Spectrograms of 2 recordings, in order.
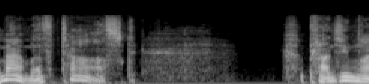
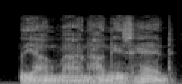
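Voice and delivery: ordinary delivery

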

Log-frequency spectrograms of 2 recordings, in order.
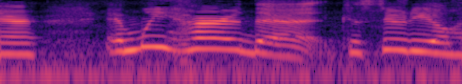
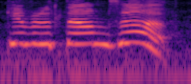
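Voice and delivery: "thumbs up" jumps way higher, pleading; high, insistent push on "thumbs"; emphatic high plea; 10 semitones higher, 3 dB louder, much faster than usual. Shown as a demonstration. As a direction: beg for the like, voice leaping up. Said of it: "Even if you didn't like it".

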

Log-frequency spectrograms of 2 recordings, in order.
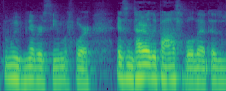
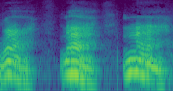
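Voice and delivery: grunted slashing sounds; imitated cutting noise; 4 semitones higher, much slower than usual. Surgeon hacks into his patient, imitated cutting noise. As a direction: make a separate grunt for each mock slash.

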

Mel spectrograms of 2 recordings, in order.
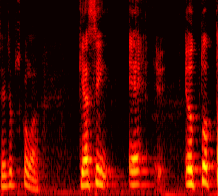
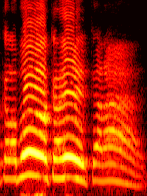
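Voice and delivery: high, very loud yell, slowed; retold angry shout; acted heckler from the back; 6 semitones higher, 12 dB louder, slower than usual. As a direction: holler it back like some other passenger. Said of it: "Fingindo que era outro lá de trás".

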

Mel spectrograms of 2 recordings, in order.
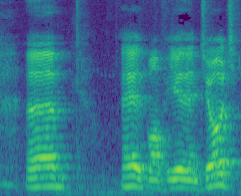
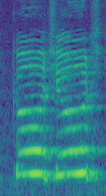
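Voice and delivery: much higher, squeaky puppet; 12 semitones higher than usual. Acted. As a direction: chirp it like the puppet dog. Puppet George says goodbye.

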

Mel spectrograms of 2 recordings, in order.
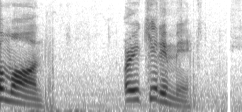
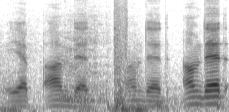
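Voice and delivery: ordinary talk, nothing marked

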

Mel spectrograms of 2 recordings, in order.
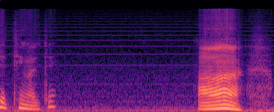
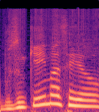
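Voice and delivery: put-on high, loud Busan-accented question; a Busan player asking cheerfully; Busan gamer; 9 semitones higher, 5 dB louder than usual. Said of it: "막 이런". (높고 큰 부산 억양 질문)

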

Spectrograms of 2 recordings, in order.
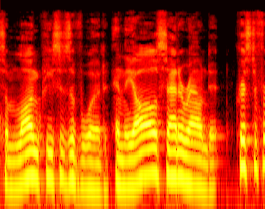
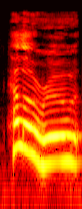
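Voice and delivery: bear voice; 7 semitones higher, slower than usual. A narrator's reading. Pooh voiced in story.

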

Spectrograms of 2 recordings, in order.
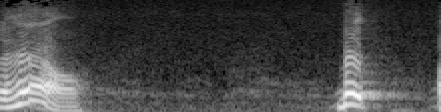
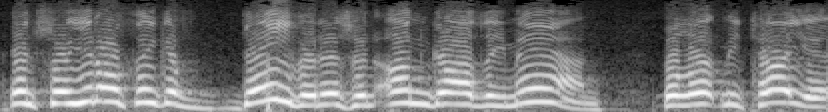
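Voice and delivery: ordinary talk, nothing marked

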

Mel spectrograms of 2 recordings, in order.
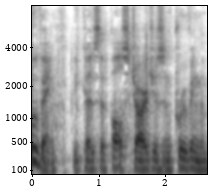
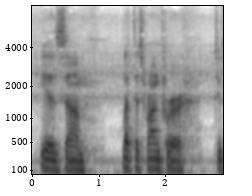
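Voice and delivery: ordinary talk, nothing marked

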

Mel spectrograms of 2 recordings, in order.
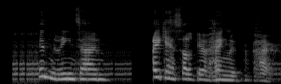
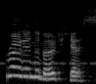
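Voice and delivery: river person voice; 5 semitones higher than usual. Acted.

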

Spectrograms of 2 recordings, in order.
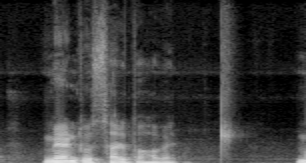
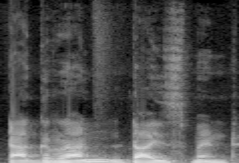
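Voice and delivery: slow, syllable-by-syllable অ্যাগ্র্যান্ডাইজমেন্ট; অ্যাগ্র্যান্ডাইজমেন্ট split into separate syllables for learners; broken into syllables; slower than usual. Shown as a demonstration. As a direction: say অ্যাগ্র্যান্ডাইজমেন্ট slowly, part by part. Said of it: "syllable অনুসারে ভেঙে ভেঙে উচ্চারণ করব".

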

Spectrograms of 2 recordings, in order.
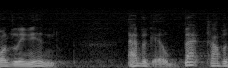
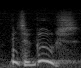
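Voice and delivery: much higher delighted exclamation; excited cry. A narrator's reading. Broomstick seeing the goose leave the crate, excited cry. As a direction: cry out in surprise at the bird. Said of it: "cried Broomstick".

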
